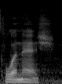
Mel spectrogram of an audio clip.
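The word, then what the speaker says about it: Slaanesh: It's Ceylon Thresh, but that's not how you pronounce it. I think it's Slanesh.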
